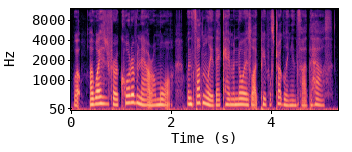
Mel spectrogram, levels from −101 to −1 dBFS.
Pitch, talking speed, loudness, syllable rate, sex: 190 Hz, 260 wpm, -20 LUFS, 7.3 syllables/s, female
